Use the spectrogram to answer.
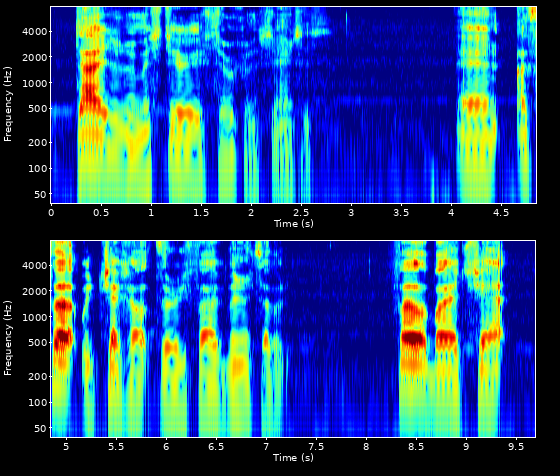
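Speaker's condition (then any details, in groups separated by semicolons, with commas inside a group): Tongue cancer; tongue tumor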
